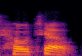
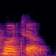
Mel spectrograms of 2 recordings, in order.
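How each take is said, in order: First: The stress is on the second syllable. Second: The stress is on the first syllable. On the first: The speaker calls it right. "Second syllable stressed" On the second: The speaker calls it wrong. "Not hotel"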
